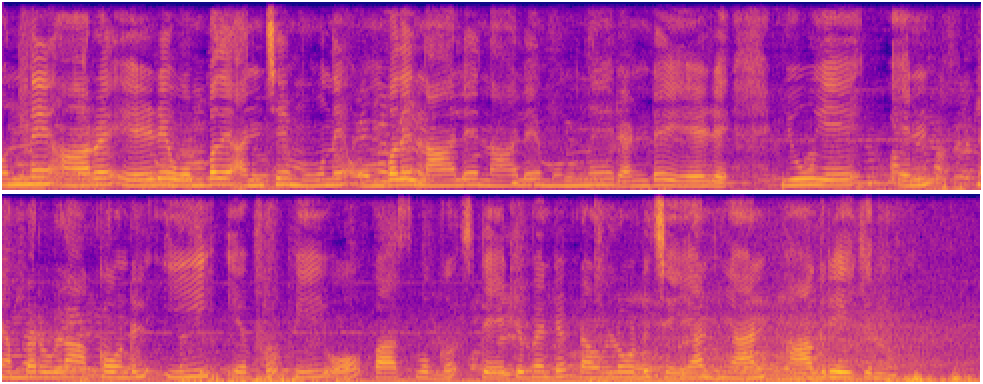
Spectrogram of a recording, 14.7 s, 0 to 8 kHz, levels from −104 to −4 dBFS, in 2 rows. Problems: constant background noise, background conversations at intervals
